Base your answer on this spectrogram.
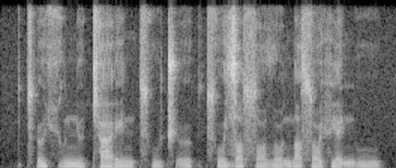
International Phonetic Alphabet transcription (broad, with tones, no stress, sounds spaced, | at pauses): t͡sʼ ɵ˧˥˧ ç u˩˥ n ʉ˥˩ cʰ a˧˥˧ ɾ e˧˥˧ n t͡sʰ u˥˩ t͡ʃʼ ɵ˩˥ | t͡sʰ o˥˩ zʲ ɵ˧˥˧ sˤ ɵ˧˥˧ ðˤ u˥˩ n i˥˩ sˤ o˥˩ fʲ a˥˩ ɲ u˧˥˧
